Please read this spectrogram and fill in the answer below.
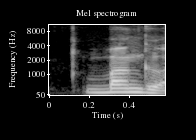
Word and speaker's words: Bunga: how do you say your name it's bunger bunga i'm here with uh bungal it's out on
